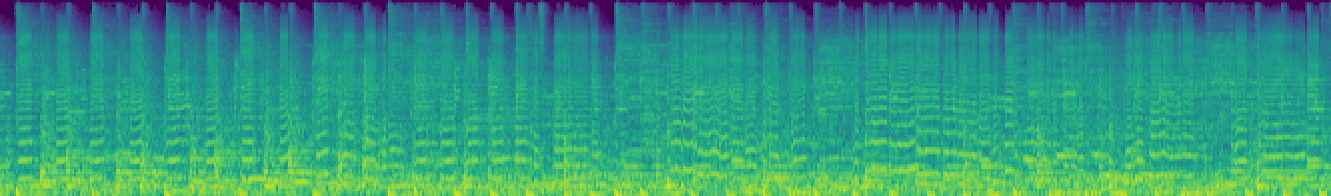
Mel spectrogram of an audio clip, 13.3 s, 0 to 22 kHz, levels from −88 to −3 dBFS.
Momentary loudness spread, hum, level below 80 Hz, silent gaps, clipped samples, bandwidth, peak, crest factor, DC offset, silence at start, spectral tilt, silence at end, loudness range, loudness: 1 LU; none; -22 dBFS; none; under 0.1%; over 20 kHz; 0 dBFS; 12 dB; under 0.1%; 0 s; -4.5 dB/octave; 0 s; 0 LU; -14 LUFS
